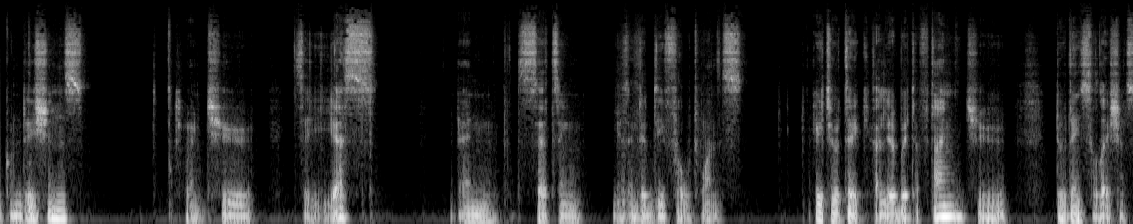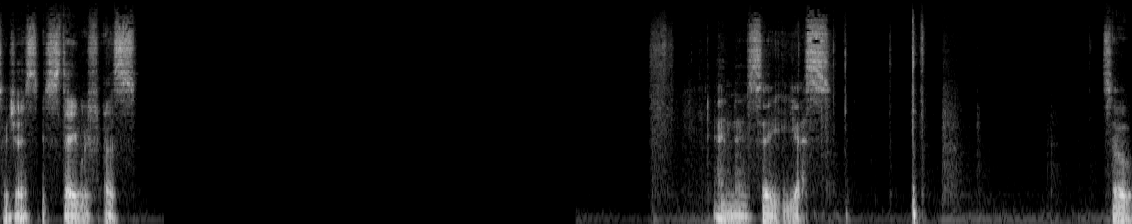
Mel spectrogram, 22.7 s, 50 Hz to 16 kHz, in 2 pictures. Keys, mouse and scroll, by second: 0.3 typing, 2.7-3.9 typing, 5.0 Return, 18.8-20.2 typing, 20.5 Return.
